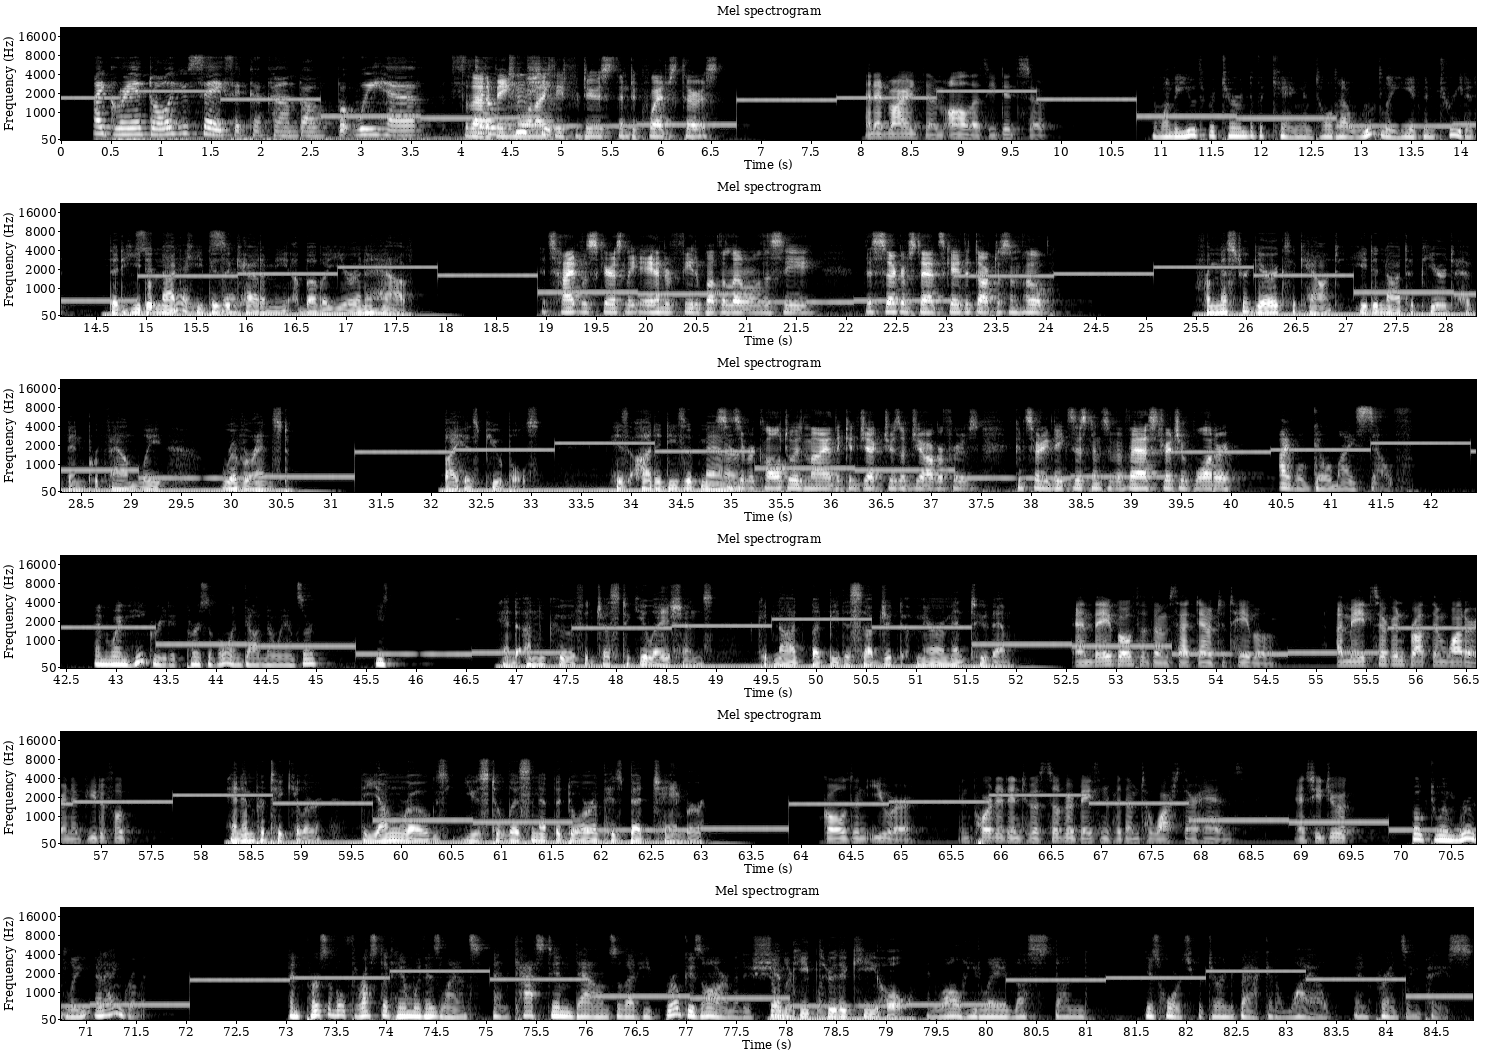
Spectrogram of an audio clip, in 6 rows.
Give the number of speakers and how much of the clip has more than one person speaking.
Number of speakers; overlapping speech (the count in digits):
5, about 5%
